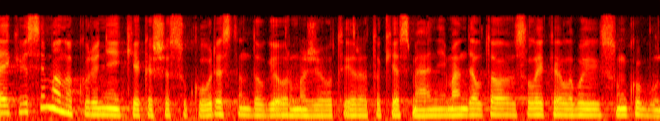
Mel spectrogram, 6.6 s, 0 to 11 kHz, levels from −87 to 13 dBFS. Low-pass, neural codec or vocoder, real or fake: 7.2 kHz; none; real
